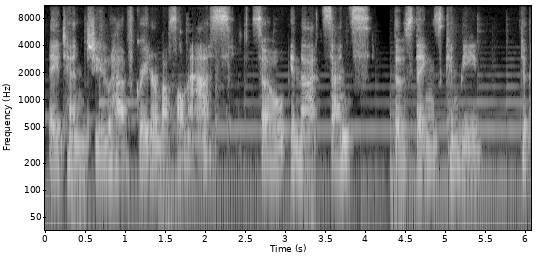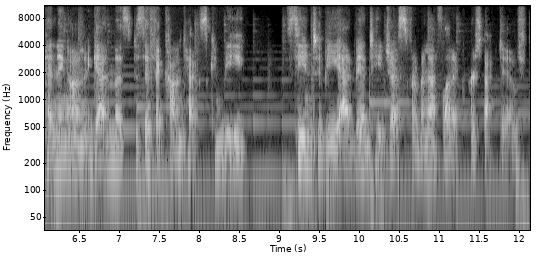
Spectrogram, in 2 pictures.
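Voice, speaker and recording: A woman's voice: low voice, level tone, moderate pace, creaky, faint music behind. A woman doctor explaining a topic carefully and with hedges in an interview. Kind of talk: expert interview.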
